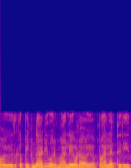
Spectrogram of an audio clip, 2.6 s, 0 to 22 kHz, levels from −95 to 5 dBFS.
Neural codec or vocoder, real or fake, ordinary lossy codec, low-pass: none; real; none; 7.2 kHz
